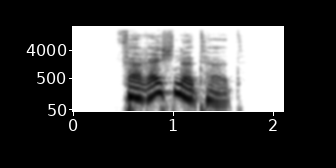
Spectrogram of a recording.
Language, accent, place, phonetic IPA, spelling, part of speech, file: German, Germany, Berlin, [fɛɐ̯ˈʁɛçnətət], verrechnetet, verb, De-verrechnetet.ogg
- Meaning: inflection of verrechnen: 1. second-person plural preterite 2. second-person plural subjunctive II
